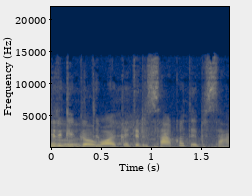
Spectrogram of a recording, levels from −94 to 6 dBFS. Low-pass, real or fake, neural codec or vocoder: 14.4 kHz; fake; vocoder, 44.1 kHz, 128 mel bands every 256 samples, BigVGAN v2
